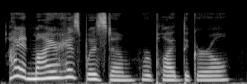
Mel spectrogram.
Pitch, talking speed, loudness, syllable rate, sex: 240 Hz, 170 wpm, -15 LUFS, 5.3 syllables/s, female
